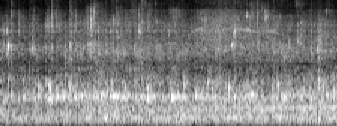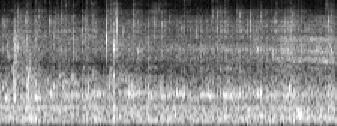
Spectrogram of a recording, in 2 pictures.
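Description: A Keurig coffee maker streams hot chocolate into a cup in a continuous, steady pour with light gurgling and bubbling, close by and moderately loud.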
